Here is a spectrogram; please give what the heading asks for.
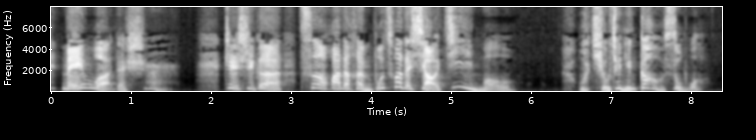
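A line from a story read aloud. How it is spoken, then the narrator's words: Woman laughing. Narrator (Chinese): 乐里夫人笑了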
